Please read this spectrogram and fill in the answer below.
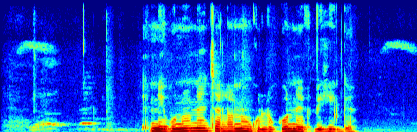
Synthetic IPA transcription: ne˨ɡu˨no˦nɛ˦nt͡ʃa˨la˦no˦ŋɡu˨lu˨ko˦nɛ˨ɾbi˨ɦi˦ɡa˨

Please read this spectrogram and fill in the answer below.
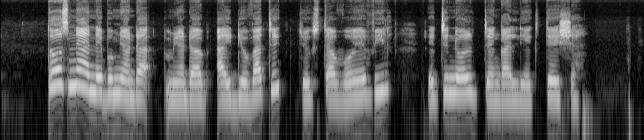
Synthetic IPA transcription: to˦snɛ˦ne˨bu˨mjɔ˨ndamjɔ˨ndɔ˨ba˨di˨ɔ˨va˦ti˦k̚ | d͡ʒo˨ksta˨vo˨e˦vi˦l | re˨d͡ʒi˦no˦ld͡ʒɛ˨ŋɡa˨lje˨kte˦ʃa˨

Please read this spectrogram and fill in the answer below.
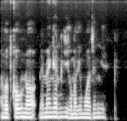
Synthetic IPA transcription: a˨ŋɡo˨tkɔ˦u˦nɔ˦nɛ˦mɛ˦ŋɡɛ˦nɡi˦˨ko˨ma˨ke˦mwa˦t͡ʃi˦nɡe˦˨

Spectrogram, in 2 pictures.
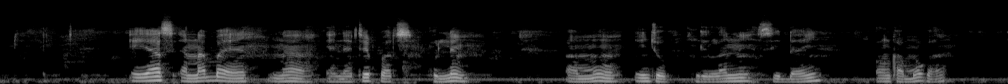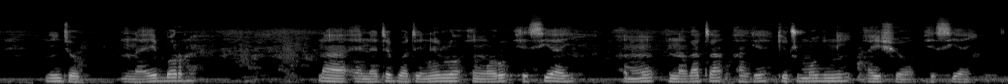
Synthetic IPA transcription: e˨ja˦sɛ˨na˦ba˦ɛ˨na˦e˨nɛ˨te˦pa˨to˨le˦ŋ | a˨mo˦i˦ɲt͡ʃo˨p̚ŋɡi˨la˦ni˦si˨da˨i˦ | ɔ˦ŋka˨mo˦ka˨ | ni˦ɲt͡ʃo˨p̚ | na˨ɪ˦ɓɔ˦ɾ | na˦˨e˨nɛ˨te˦pa˨ti˨ni˦lɔ˦ʔe˨ŋo˨ɾʊ˦ʔe˨si˦a˦˨i˦ | a˨mʊ˦i˨na˨ka˦taː˦˨ke˦ki˦tu˦mo˦k̬ni˦a˦i˦ʃɔ˨e˨si˦a˦˨i˨

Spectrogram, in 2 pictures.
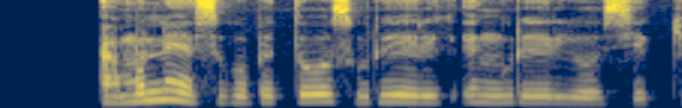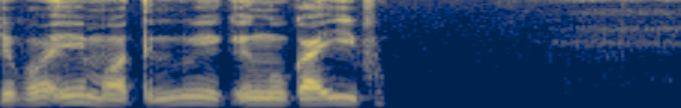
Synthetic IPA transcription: a˨mʊ˦nɛ˦˨sɪ˨ko˨pe˦to˦su˨ɾe˦ɾi˦ke˦ŋu˦ɾe˦ɾjo˨sje˨k̚t͡ʃe˨βɔ˦e˦mɔ˨ti˨nwe˦˨ke˦ŋu˦kai˦fu˦

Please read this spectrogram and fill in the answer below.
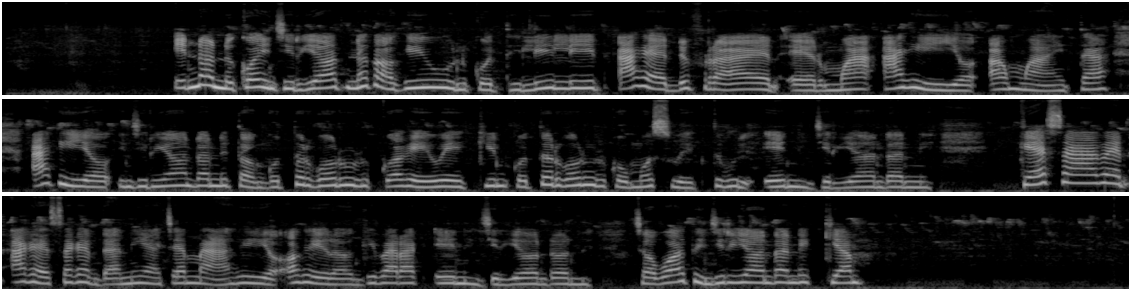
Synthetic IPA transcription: ɪ˦no˦ni˨ko˦i˨ɲt͡ʃi˨ɾɡjɔ˦tne˦kɔ˨ki˦wu˦nko˨ti˨li˦li˦ta˦kɛ˨dɪ˦fɾa˨jɛ˨nɛ˨ɾmwa˦a˦kɪ˨jɔ˨a˦mwa˨ɪ˨taː˦kɪ˨jɔ˨ʔi˨ɲd͡ʒi˨ɾɡjɔ˦ndɔ˦ni˦tɔ˨ŋko˨to˦ɾko˦ɾu˦ɾka˦ke˨we˦kːi˦nko˨to˦ɾko˦ɾu˦ɾko˨mo˦swe˨ktu˦ku˦˨le˦ni˨ɲd͡ʒi˨ɾjɔ˦ndɔ˦ni˦ | kɛ˦sa˦βɛ˦na˦kɛ˨sɛ˦kɛ˨nda˨nɪ˦a˨t͡ʃɛ˦ma˨kɪ˦jɔ˨ʔa˦ke˨ɾɔ˨ŋɡɪ˦ba˦ɾa˦ke˦ni˨ɲd͡ʒi˨ɾjɔ˦ndɔ˦ni˨t͡ʃɔ˨bɔ˦ti˨ɲd͡ʒi˦ɾjɔ˦ndɔ˦nɪ˦kja˦m

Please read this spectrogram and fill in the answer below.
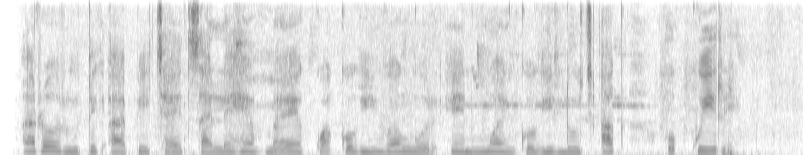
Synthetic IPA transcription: a˦ɾo˦ɾu˨ti˦ka˨pɪ˦t͡ʃa˨ɪ˦tsa˨lɛ˦ɦɛ˦ma˨ɛ˦kwa˨ko˦ɡi˦ɡa˦ŋo˨ɾe˦nmwa˦ɲko˨ɡi˦lu˦t͡ʃa˦ko˨kwi˦ɾḭ˨

